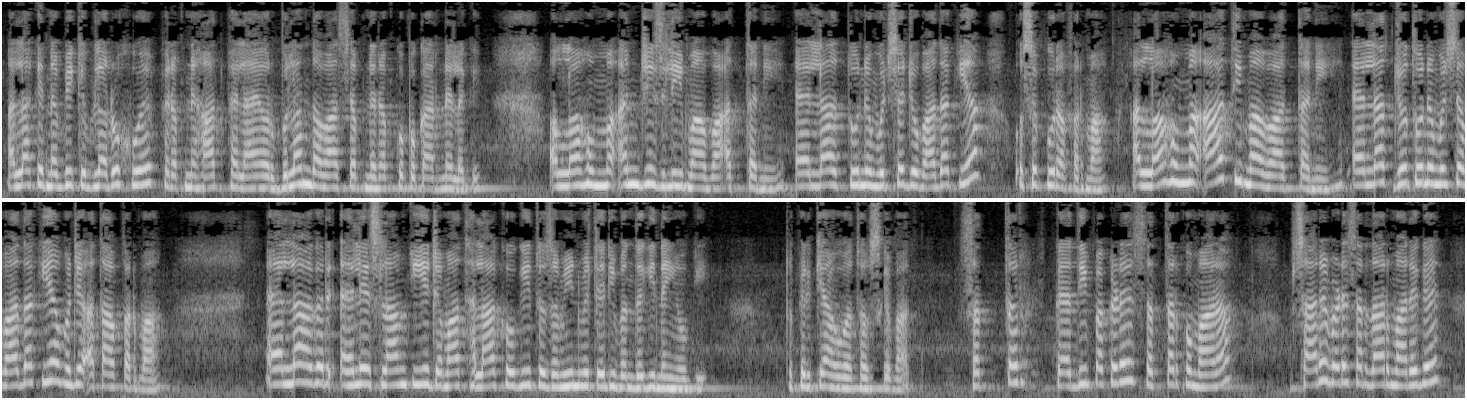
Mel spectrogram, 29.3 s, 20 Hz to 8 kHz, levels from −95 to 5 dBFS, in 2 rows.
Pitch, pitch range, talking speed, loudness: 210 Hz, 185-230 Hz, 180 wpm, -15 LUFS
